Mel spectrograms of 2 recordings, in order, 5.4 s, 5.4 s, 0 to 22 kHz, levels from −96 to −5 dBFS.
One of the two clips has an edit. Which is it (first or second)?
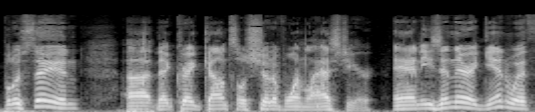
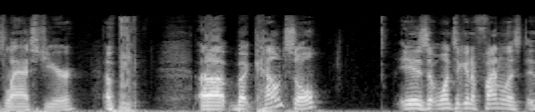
first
